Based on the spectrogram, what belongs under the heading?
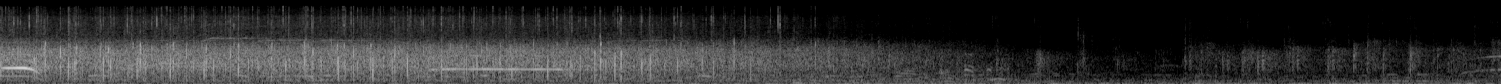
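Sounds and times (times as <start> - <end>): crowd cheering and clapping: 0.0 - 9.5, 12.2 - 15.0
whistle: 2.0 - 3.6.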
